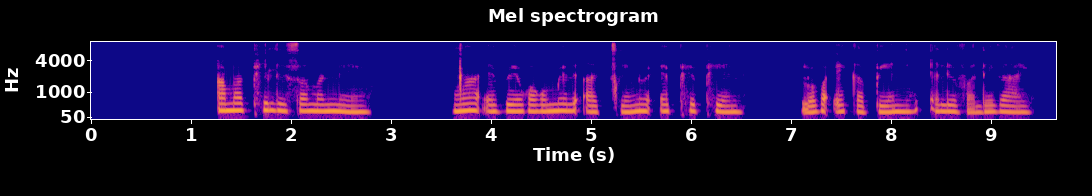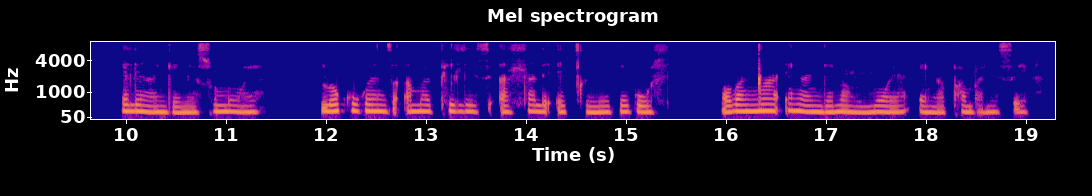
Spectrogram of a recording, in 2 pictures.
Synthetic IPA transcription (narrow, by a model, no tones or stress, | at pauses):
amapʰilisiamaneŋi | ŋ͡ǁaʔɛβɛɣwaɣumɛlɛʔaɡ͡ǀʱinwɛʔɛpʰɛpʰeni | lɔβaʔɛɡ̥ʱab̥ʱenieliva̰lɛɣajɔ | eliŋaŋɛnisumɔːja | lokʰuɣ̬wɛnd͡zʱa̰ʔamapʰilisiʔaɬalɛʔeɡ͡ǀʱinɛɣɛɣuɬɛ̥ | ŋɔβaŋ͡ǁaʔɛŋaŋɛnwaŋumɔjaɛŋapʰambʱanisɛːɣa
